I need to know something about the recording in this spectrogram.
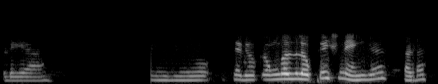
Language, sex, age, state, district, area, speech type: Tamil, female, 18-30, Tamil Nadu, Chennai, urban, conversation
